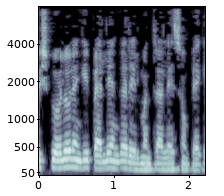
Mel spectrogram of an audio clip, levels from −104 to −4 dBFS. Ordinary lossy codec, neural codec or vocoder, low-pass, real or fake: none; none; none; real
